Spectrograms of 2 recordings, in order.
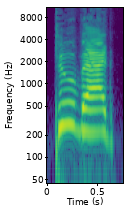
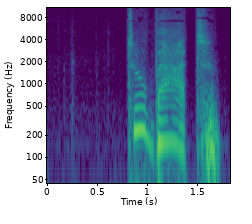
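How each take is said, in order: First: It is said in a casual, unconcerned way. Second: It is said in a sad, sympathetic way. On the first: The speaker does not care about the bad news. The speaker calls it wrong. "अब ऐसे नहीं" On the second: The speaker feels sorry about the bad news. The speaker calls it right. "कुछ बुरा हुआ है किसी के साथ तो आपके फेशियल एक्सप्रेशन होना चाहिए"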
